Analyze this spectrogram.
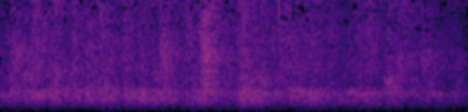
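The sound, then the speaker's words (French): Steady audience applause, a dense crackle of many hands clapping at once that holds at an even, moderate level for the full three seconds, with no voices over it. “On peut les applaudir, hein, vraiment.”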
